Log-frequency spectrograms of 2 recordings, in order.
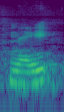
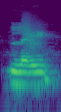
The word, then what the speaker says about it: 你: The right way to pronounce it is nei, but in Hong Kong, many people pronounce it as lei.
